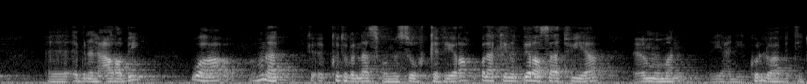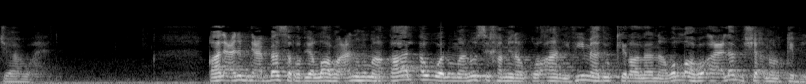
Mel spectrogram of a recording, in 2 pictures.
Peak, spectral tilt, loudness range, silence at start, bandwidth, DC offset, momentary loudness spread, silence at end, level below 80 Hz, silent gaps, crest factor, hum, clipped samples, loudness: 0 dBFS; -7 dB/octave; 10 LU; 0 s; 6.4 kHz; under 0.1%; 16 LU; 0 s; -38 dBFS; none; 20 dB; none; under 0.1%; -20 LUFS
